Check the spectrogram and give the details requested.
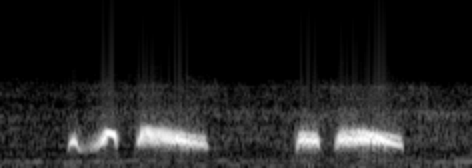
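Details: Spotted dove in the 'thổ' song style, a recording for luring. A phrase of two quick, curving notes and a long, gently descending coo, then a second phrase with a short note and a similar drawn-out coo.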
